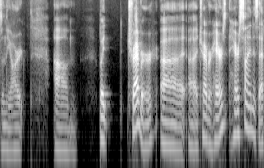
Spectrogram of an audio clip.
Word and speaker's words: Hairsine: But Trevor Hairsine, is that how you say it?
